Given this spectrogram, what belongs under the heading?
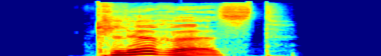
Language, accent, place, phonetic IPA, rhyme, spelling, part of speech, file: German, Germany, Berlin, [ˈklɪʁəst], -ɪʁəst, klirrest, verb, De-klirrest.ogg
- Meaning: second-person singular subjunctive I of klirren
